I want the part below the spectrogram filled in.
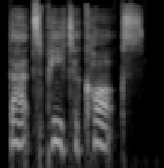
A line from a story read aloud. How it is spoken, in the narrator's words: Ethan said, very quietly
